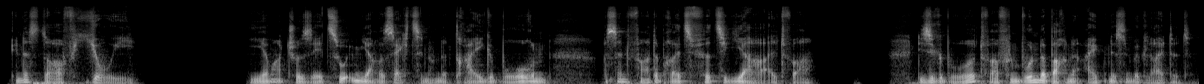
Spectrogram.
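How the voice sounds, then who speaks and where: A man reading a legend aloud as a narrator, in a measured, formal storytelling delivery. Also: rumbling low, gravelly, slightly rough.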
